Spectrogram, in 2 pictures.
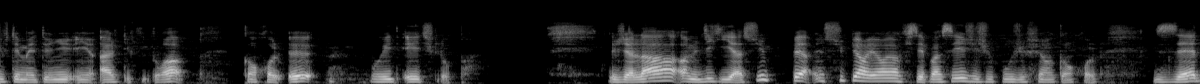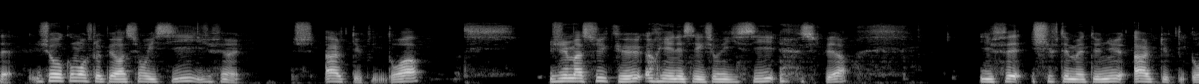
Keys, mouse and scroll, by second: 1.1 alt+shift+right click, 2.5 ctrl+e, 5.2-6.5 scroll down 10, 6.5-9.7 middle drag, 9.7 ctrl+z, 11.1-11.7 scroll up 5, 11.7 middle click, 12.1-13.2 scroll up 3, 13.6 right click, 14.9 alt+right click, 17.1 scroll down 5, 17.6-18.7 scroll down 4, 19.4-19.9 scroll up 7, 19.9 middle click, 20.5 scroll up 3, 20.8-21.2 ctrl+scroll down 2, 21.2 middle click, 21.7-22.2 scroll up 1, 22.2-23.2 middle drag, 23.2 alt+shift+right click.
